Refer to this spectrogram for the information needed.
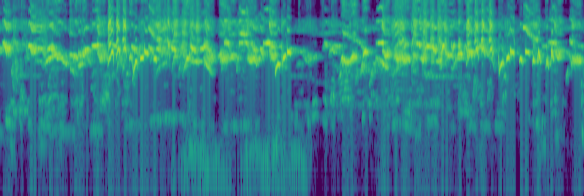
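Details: Magpie-robin in aggressive song used as a lure to excite rival kacer: twisting whistled phrases with raspy trills and squeaks, continuous, low rumbling noise briefly around the middle.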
